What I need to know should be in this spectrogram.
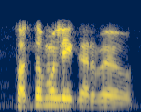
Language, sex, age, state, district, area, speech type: Telugu, male, 30-45, Andhra Pradesh, Sri Balaji, rural, conversation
